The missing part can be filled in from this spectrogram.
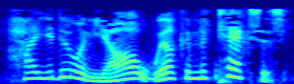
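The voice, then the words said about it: Put-on Texan Southern accent. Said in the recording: “Texas is the number one accent ... Texas dames, they've got a great accent”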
